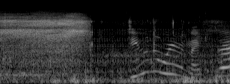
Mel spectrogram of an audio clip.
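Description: A breathy hiss of air close to the microphone for about the first second, then a high voice calling out wordlessly in the second half.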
